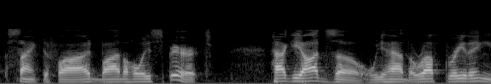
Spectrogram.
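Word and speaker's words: hagiadzo (ἁγιάζω): And it's spelled H-A-G-I-A-Z-O, hagiadzo.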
